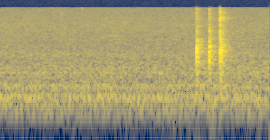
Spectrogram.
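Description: Three quick, sharp plastic clicks about one and a half seconds in as a small cosmetics container of translucent powder is handled close to the microphone, over a faint steady hum.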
